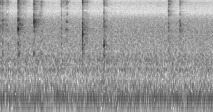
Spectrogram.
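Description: Light clicks and taps of a small bowl knocking against the rim of another bowl as chopped onion is tipped out of it: several irregular taps in the first two seconds, the sharpest about one and a half seconds in, then two more near the end.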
